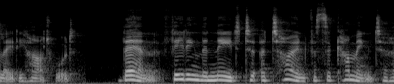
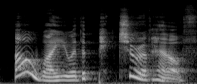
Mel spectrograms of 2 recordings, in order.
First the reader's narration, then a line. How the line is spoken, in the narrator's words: exclaimed Lady Hartwood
